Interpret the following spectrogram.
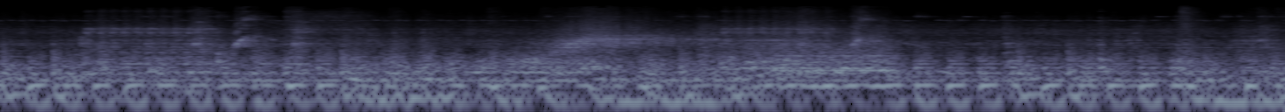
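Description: Live electronic music played on electronic instruments: a dense, steady low drone under a pulsing rhythm, with a noisy swell rising about halfway through.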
